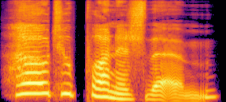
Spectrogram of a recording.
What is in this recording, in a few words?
Female Sanlayn Emote Thinking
